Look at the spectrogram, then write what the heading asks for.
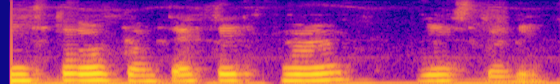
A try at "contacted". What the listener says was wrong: Yeah, and that would be contacted. Instead of saying contacted, the accent goes at the very beginning. So contacted her yesterday.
